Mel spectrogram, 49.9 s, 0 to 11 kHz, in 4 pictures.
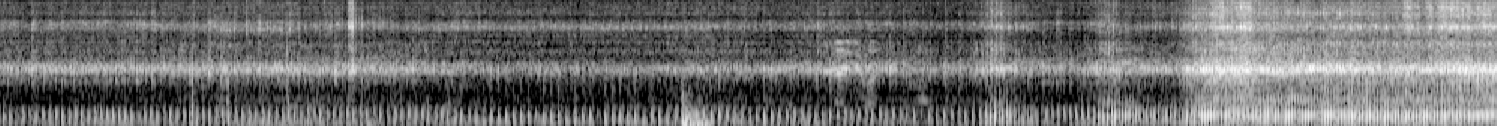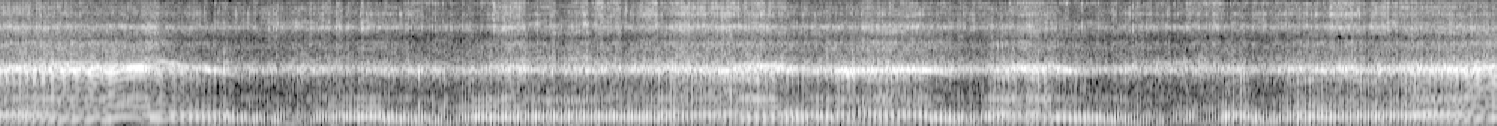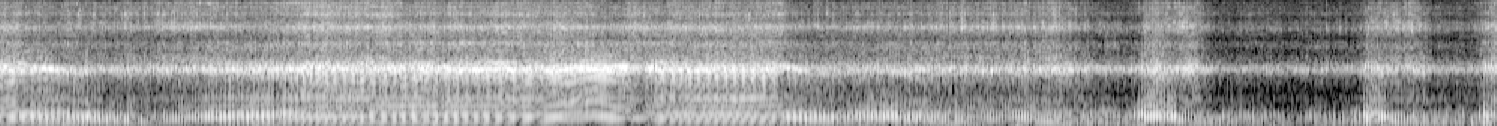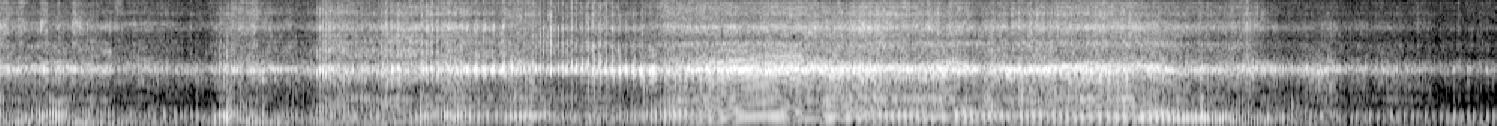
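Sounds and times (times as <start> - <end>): small motorbike engine revving: 0.0 - 49.9.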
